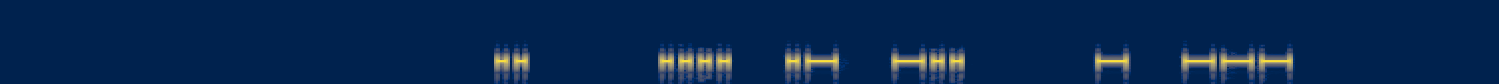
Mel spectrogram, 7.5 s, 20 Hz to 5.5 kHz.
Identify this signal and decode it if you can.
Morse code, heard as a keyed tone, about 25 wpm, spaced as for 18 wpm, 600 Hz. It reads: I HAD TO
